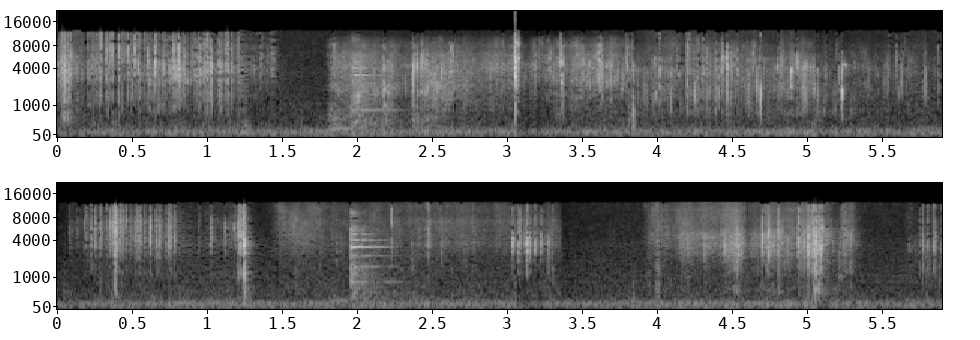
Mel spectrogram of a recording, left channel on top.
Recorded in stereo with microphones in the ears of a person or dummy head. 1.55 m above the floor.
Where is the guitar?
70° right (ahead or behind), 5.5 m.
